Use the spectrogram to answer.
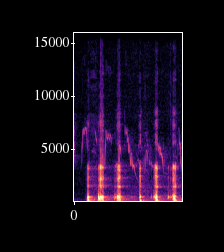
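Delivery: high little laugh at his own joke; short laugh. Real, not acted. Laughing at his own joke about outsinging the band.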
